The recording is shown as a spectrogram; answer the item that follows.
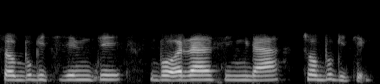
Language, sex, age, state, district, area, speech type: Odia, female, 18-30, Odisha, Sambalpur, rural, conversation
